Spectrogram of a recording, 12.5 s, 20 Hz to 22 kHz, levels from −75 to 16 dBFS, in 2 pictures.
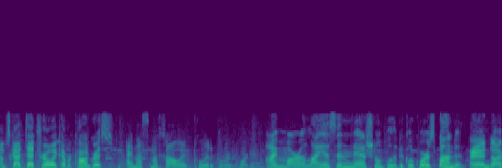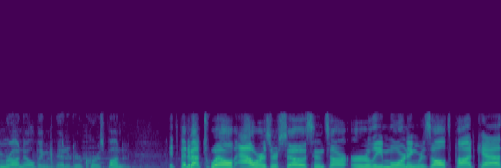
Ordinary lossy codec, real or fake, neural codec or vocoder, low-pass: MP3, 64 kbps; real; none; 7.2 kHz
